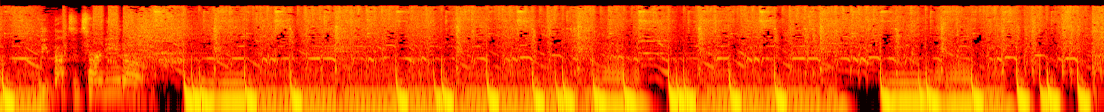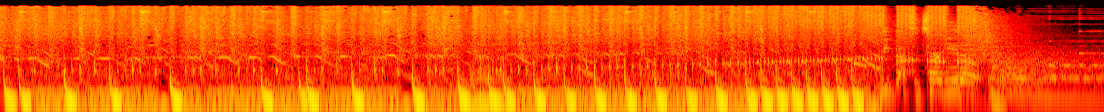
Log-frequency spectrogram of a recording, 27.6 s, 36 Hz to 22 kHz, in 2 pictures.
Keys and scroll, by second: 0.2 ctrl+space, 4.0 ctrl+space, 15.6 Return.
